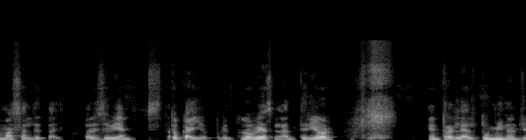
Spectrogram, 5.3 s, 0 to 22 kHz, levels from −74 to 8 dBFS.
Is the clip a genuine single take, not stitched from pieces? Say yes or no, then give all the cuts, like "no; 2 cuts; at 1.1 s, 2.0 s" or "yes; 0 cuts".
no; 2 cuts; at 1.7 s, 2.8 s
